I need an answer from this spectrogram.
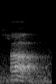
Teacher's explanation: हमारी जीभ देखिए, अ बीच मुंह में पड़ी हुई है, अ। तो ये हो गया हमारा मध्य स्वर।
